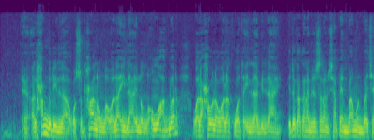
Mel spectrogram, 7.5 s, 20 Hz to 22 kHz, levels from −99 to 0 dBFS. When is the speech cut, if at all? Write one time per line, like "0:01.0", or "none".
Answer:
0:05.6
